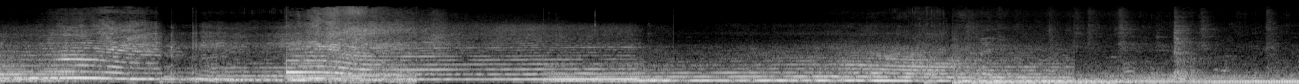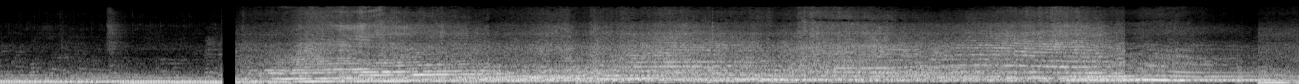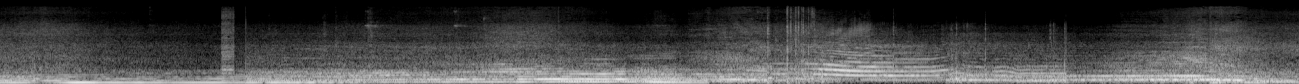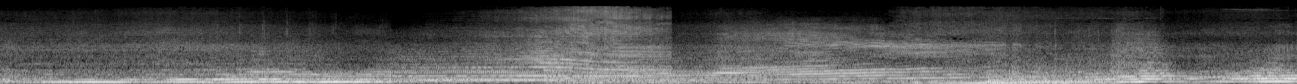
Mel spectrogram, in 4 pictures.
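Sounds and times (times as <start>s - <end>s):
race car engines idling and revving: 0.0s - 51.9s.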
